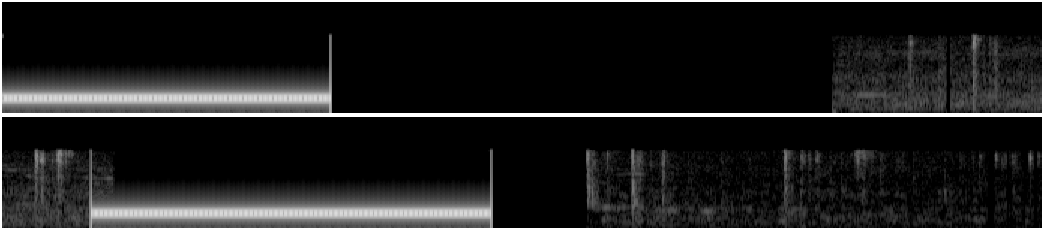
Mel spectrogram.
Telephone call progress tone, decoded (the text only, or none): ringback tone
